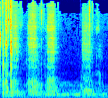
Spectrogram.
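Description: Plastic wiring-harness connectors and cable loom clicking and rattling as they are handled, with a sharp click right at the start and a few softer rattles after it.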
